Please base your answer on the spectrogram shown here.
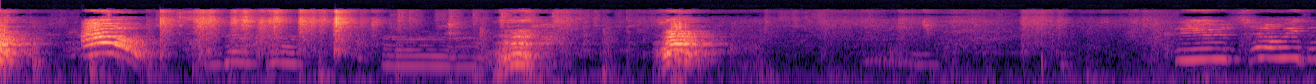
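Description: A pet dog barks several times indoors at home, sharp separate barks mixed with people talking and a voice.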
